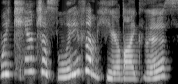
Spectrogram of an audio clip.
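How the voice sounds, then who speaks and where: Using a put-on character voice, a woman talks at a very slow pace and high pitch with very wide pitch swings. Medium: read story.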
